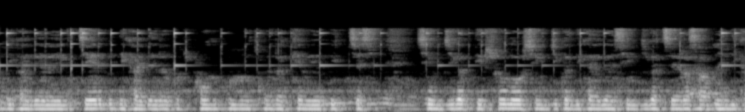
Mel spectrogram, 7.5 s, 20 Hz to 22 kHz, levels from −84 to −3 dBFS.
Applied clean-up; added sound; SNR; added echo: none; Chink, clink; 14 dB; reverberation time 0.3 s.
